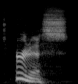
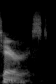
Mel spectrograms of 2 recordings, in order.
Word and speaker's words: Turnus: Christmas, Aiden Squared, and it's pronounced Turnus. Turnus. Got it. Okay, so Okay. Patrick Turnus. Thank Not you very Patrick much. Terrorist. Yeah. What I said? He said Patrick Terrorist. I said Patrick Turnus.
